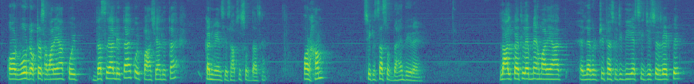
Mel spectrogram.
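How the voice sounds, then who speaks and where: Against noticeable background noise, a man with a high pitch speaks in fairly even intonation, leaving long, frequent pauses. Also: moderate pace, big swings in loudness. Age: 70s. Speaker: social worker. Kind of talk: interview.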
